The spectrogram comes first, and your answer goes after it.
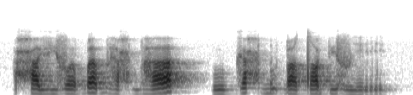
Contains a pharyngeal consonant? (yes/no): yes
